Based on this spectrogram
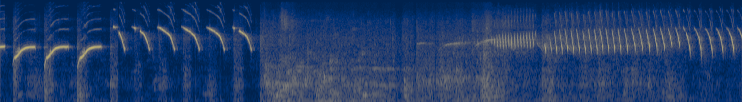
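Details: Caged canary singing, featured among champion Gloster and Spanish Timbrado canaries for training: loud rising whistled notes repeated in series, a brief breathy gap, then a fast buzzy trill of rapid repeated notes.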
